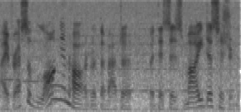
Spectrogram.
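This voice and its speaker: A man's voice: medium pitch, wildly swooping pitch, fairly quick, background noise. A man voicing a grave, anguished warrior mentor from a game, with solemn, theatrical, archaic oratory. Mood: anguished resolve. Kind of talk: dramatic reading of game dialogue.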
